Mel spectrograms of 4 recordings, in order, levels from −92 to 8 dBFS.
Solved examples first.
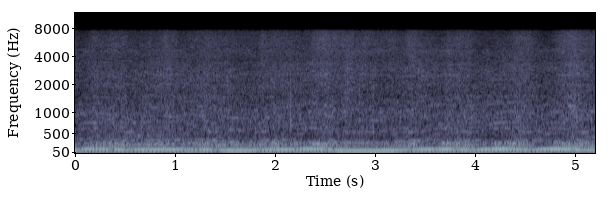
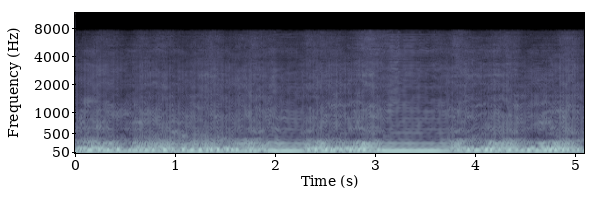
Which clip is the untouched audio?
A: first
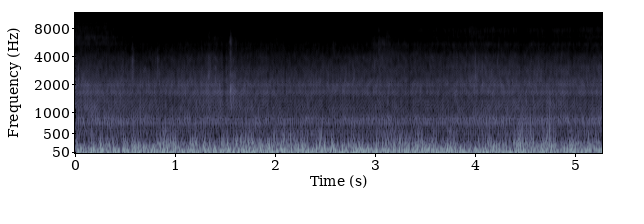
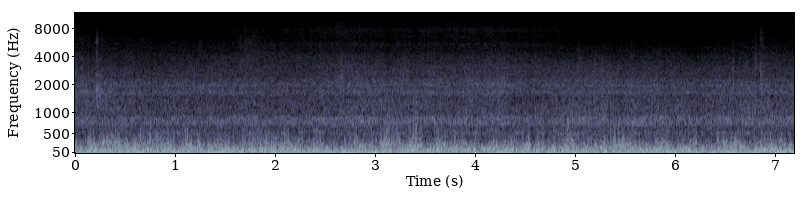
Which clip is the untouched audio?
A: second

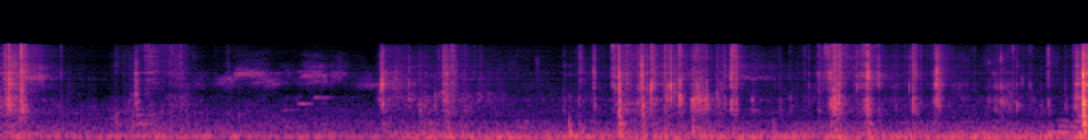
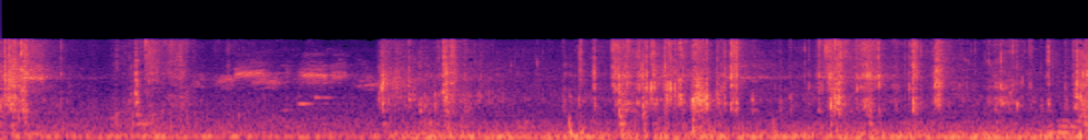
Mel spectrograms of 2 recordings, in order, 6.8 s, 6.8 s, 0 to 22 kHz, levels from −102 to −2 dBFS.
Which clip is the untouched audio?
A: second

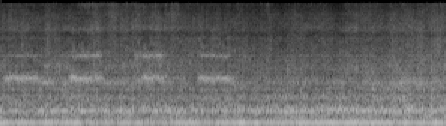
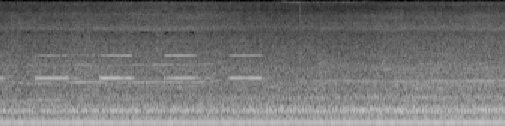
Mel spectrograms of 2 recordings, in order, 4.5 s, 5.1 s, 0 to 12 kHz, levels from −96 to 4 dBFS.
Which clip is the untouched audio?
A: second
